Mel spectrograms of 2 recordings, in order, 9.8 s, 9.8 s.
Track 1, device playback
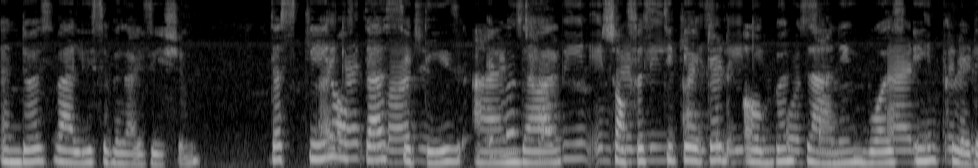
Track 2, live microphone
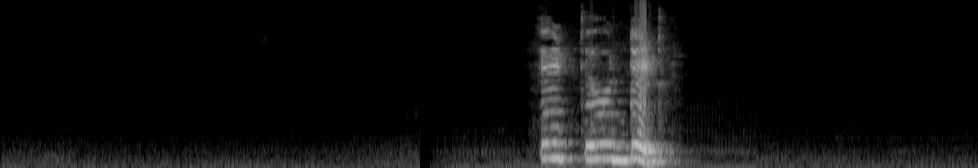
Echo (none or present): none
